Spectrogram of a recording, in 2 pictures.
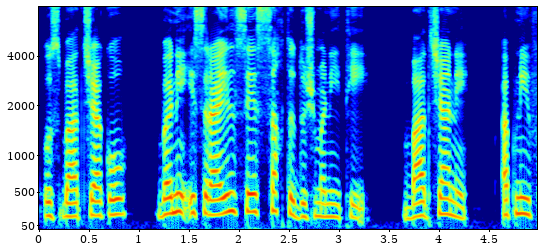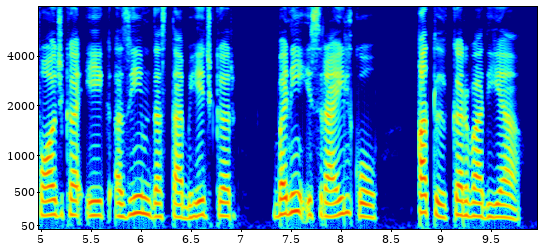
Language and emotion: Urdu, neutral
